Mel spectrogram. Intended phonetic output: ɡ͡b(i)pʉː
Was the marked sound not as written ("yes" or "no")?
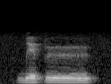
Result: yes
